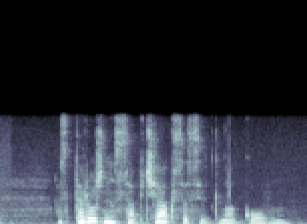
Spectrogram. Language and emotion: Russian, neutral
